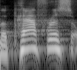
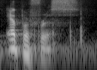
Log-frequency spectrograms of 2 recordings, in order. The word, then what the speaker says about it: Epaphras: We call him Epaphras, or if you really wanted the Greek pronunciation, Epaphras. But Epaphras sounds nicer.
